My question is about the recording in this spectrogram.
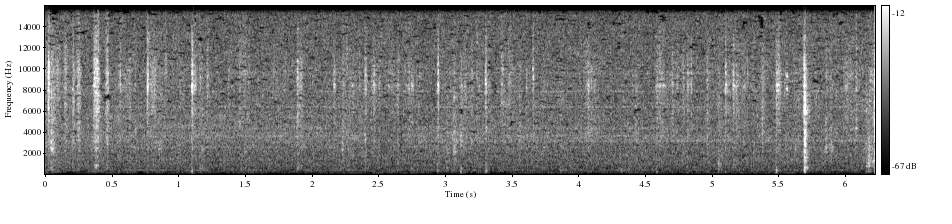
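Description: A few faint, soft taps of a small ink pad being dabbed onto a lace ribbon lying on paper, with quiet room tone between them; two taps come close together near the end.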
